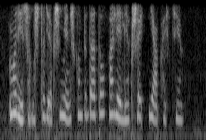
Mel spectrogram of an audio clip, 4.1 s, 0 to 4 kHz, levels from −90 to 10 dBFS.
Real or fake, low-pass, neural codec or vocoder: fake; 3.6 kHz; codec, 16 kHz, 16 kbps, FunCodec, trained on LibriTTS, 50 frames a second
